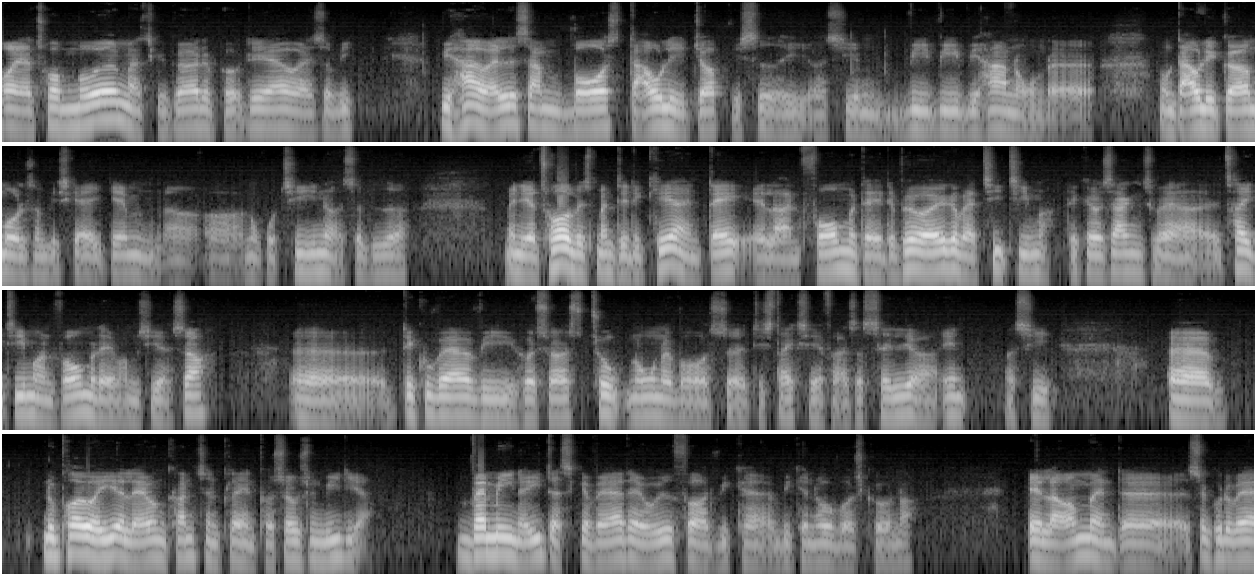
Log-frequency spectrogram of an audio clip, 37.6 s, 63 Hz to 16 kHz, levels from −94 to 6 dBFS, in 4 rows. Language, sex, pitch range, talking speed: Danish, male, 110-125 Hz, 210 wpm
